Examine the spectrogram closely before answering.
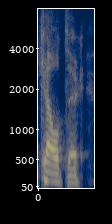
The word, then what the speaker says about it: Celtic: So I don't know and they pronounce it the right way, Celtic.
